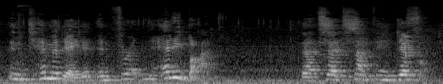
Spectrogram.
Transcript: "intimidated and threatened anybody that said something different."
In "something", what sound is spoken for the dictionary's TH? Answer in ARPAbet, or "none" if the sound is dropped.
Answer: TH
